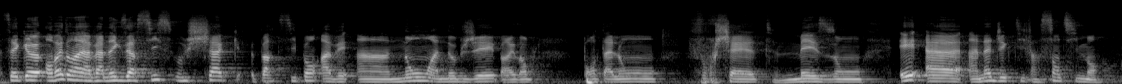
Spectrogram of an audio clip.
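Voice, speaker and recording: A man's voice: medium pitch, a little slow. A man hosting a reading workshop, explaining the exercise casually and hesitantly. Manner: hesitant, many fillers, relaxed. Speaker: workshop leader and host.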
